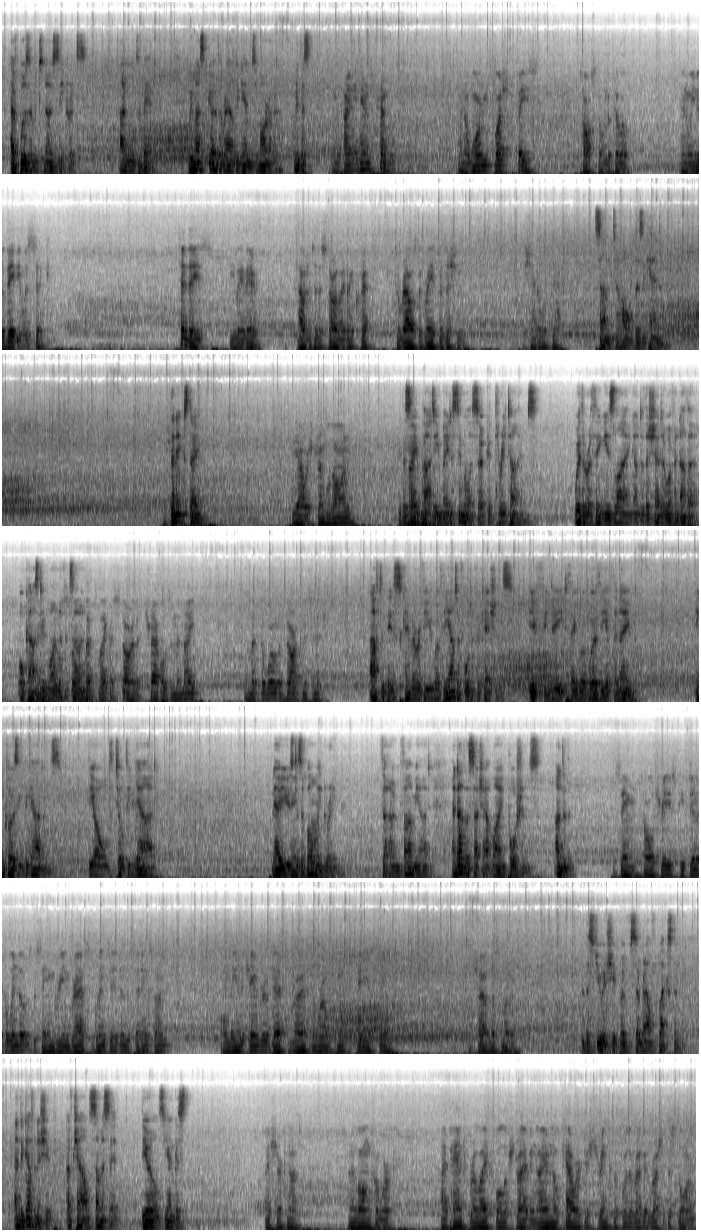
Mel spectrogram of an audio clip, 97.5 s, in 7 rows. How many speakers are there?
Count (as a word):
two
